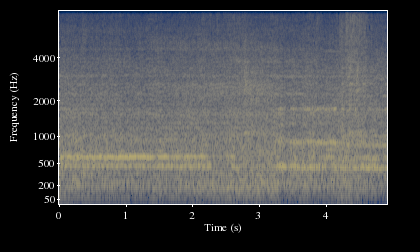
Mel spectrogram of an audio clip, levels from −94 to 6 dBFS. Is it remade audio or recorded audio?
remade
